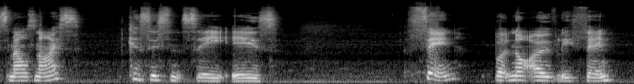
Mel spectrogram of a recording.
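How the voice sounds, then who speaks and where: Against noticeable background noise, a woman talks at a very slow pace with long, frequent pauses, ordinary pitch variation and very even loudness. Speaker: beauty vlogger. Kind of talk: product review tutorial. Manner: casual chatty.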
